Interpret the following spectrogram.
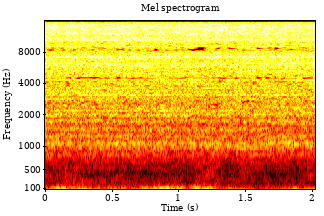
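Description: Steady background hiss with a low hum underneath and a few faint, soft knocks.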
